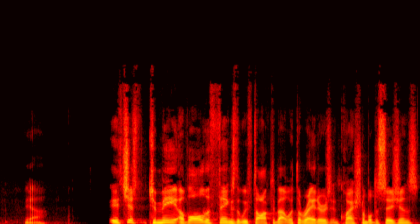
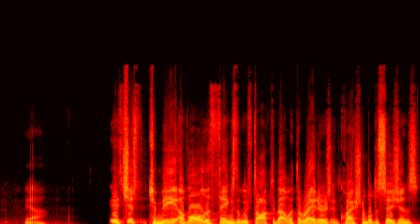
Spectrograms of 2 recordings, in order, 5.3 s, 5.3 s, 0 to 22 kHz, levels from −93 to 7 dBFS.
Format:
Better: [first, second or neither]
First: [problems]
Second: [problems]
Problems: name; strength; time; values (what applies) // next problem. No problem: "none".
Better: first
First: none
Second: distortion; slight; 10 dB below the speech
